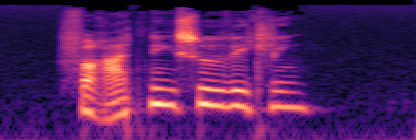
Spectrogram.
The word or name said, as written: forretningsudvikling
